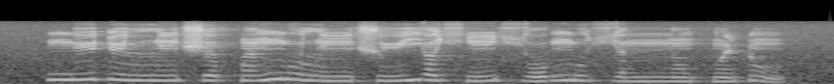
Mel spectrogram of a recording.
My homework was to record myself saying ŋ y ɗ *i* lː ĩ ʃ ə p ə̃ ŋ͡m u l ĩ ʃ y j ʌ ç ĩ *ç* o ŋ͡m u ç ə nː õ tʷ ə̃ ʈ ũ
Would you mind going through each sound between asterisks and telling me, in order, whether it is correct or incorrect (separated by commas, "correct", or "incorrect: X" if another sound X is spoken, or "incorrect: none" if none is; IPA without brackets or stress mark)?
incorrect: y, correct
